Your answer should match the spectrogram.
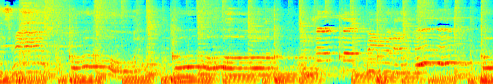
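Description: A live reggae band playing: drums, electric guitar and keyboards keeping a steady beat, with a melody line over the top.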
